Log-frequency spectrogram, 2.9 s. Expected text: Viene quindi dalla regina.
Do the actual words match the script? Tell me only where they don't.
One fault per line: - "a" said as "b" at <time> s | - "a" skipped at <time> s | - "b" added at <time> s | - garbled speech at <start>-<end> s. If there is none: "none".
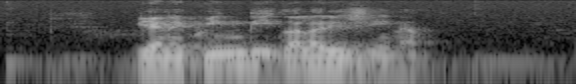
none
